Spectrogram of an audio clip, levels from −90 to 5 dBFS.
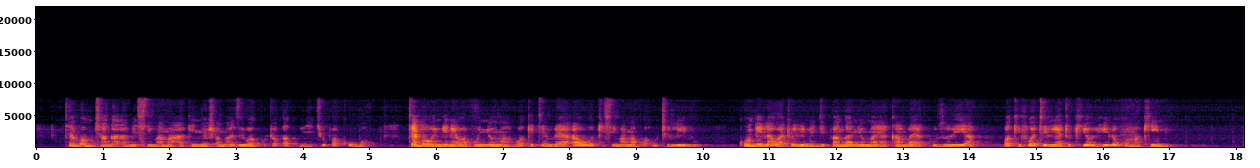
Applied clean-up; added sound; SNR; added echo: none; none; none; reverberation time 0.5 s.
